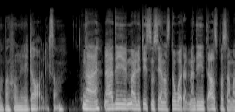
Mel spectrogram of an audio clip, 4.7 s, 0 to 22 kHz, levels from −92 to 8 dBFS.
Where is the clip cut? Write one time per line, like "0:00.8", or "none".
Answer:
none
